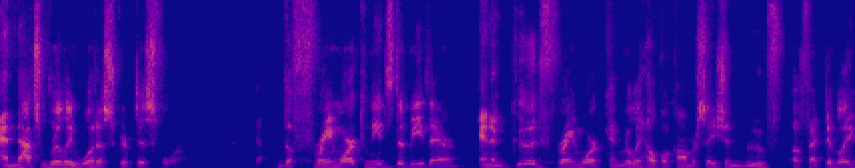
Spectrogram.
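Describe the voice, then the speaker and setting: A man with a Southern accent speaks at a moderate pace in a fairly high voice with ordinary pitch variation, on a very clean recording with a silent background. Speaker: real estate coach. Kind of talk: podcast discussion.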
